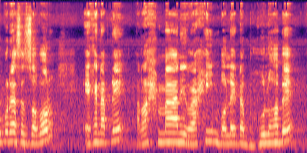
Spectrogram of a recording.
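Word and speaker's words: الرحيم: করি তখন আমরা বিসমিল্লাহির রহমানির রহিম পড়ি, তো সেখানে যদি আপনি পড়েন যে বিসমিল্লাহির রহমানির রাহিম, আপনি পড়লেন রাহমানির রাহিম, এটা ভুল উচ্চারণ। এখানে রয়ের উপরে আছে জবর, এখানে আপনি রাহমানির রাহিম বললে এটা ভুল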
